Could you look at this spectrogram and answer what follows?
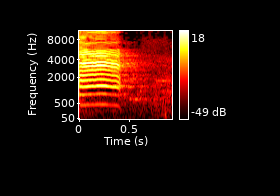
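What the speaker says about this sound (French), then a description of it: "c'était juste pour vous montrer ces petits moutons" A newborn lamb in a television studio gives one clear, wavering bleat that breaks off abruptly, followed by near quiet with a faint low bump at the end.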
